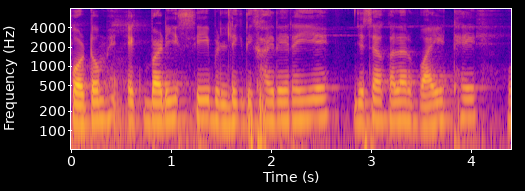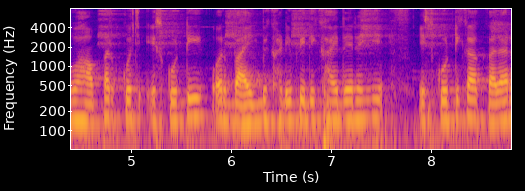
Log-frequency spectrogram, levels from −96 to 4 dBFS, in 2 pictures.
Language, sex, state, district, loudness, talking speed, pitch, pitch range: Hindi, male, Bihar, Kishanganj, -21 LUFS, 210 wpm, 140 Hz, 135-150 Hz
